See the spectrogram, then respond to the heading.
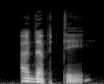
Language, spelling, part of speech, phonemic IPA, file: French, adapter, verb, /a.dap.te/, Fr-adapter.ogg
- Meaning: 1. to adapt 2. to adapt oneself or itself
